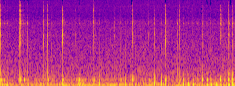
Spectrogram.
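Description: Long nails tap fast on the glass body of a large Yankee Candle glass jar filled with wax, held in both hands. It makes a quick, uneven run of short clicky taps with dull low thuds underneath and a bright tick on top. Each tap dies away almost at once, and the sound stays quiet throughout.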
